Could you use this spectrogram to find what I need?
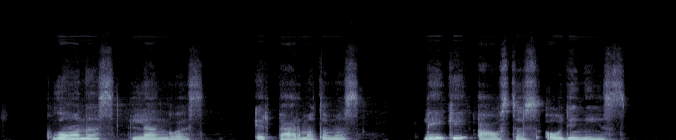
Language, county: Lithuanian, Klaipėda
